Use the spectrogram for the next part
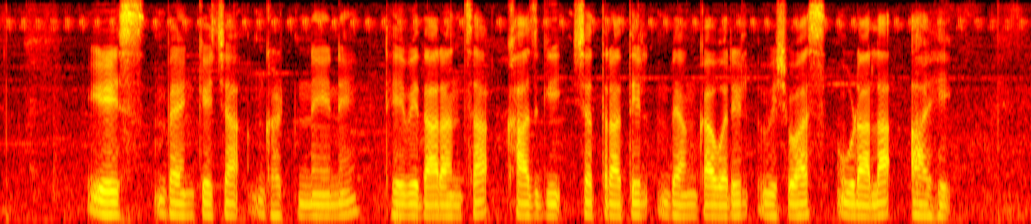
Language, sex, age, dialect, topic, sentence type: Marathi, male, 18-24, Northern Konkan, banking, statement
